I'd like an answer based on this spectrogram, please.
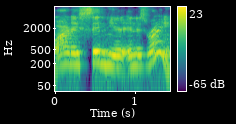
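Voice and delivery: high, amused, incredulous disbelief. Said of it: "I'm like".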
